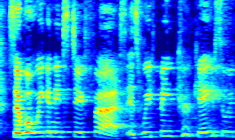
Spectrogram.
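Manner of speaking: energetic fitness instructor calling out moves and counts; upbeat workout coach. Acted. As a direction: pump the kids up, keep them moving. Leads a kids' workout.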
